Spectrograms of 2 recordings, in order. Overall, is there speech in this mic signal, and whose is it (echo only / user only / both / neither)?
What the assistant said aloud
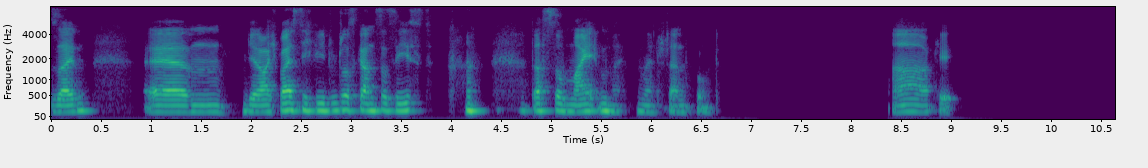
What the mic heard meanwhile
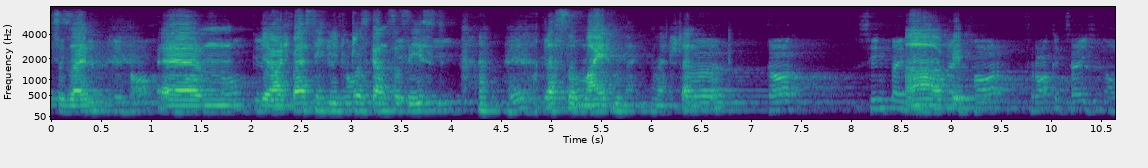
both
